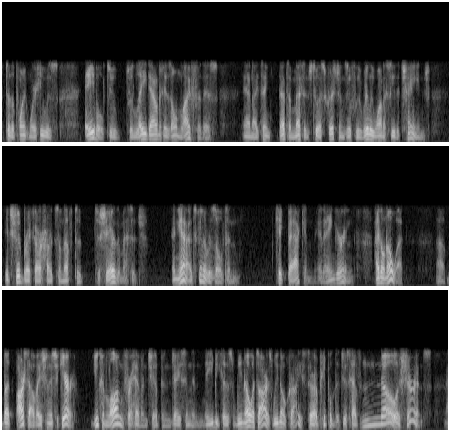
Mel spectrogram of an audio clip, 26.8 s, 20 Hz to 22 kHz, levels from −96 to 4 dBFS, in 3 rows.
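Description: Nothing stood out as a fault on listening to this speech, which comes through the narrowband mobile codec path with its expected band limit, nothing above about 3.7 kHz.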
